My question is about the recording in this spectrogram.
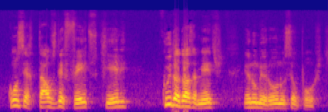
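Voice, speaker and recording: A man's voice: mid-range voice, mellow. A man in his forties hosting a daily tech news video from his home office, talking informally and gesturing, recorded on a desk webcam.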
